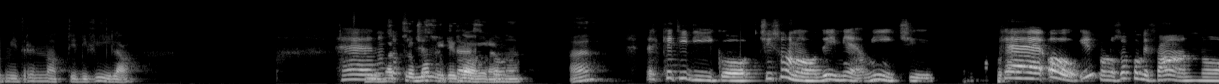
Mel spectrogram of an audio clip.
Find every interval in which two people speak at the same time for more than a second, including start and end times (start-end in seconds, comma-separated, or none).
3.6-5.2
